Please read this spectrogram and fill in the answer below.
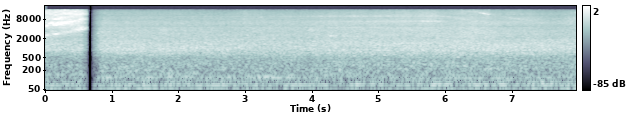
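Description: Steady low rumble of road traffic, broken by a momentary dropout to silence less than a second in.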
